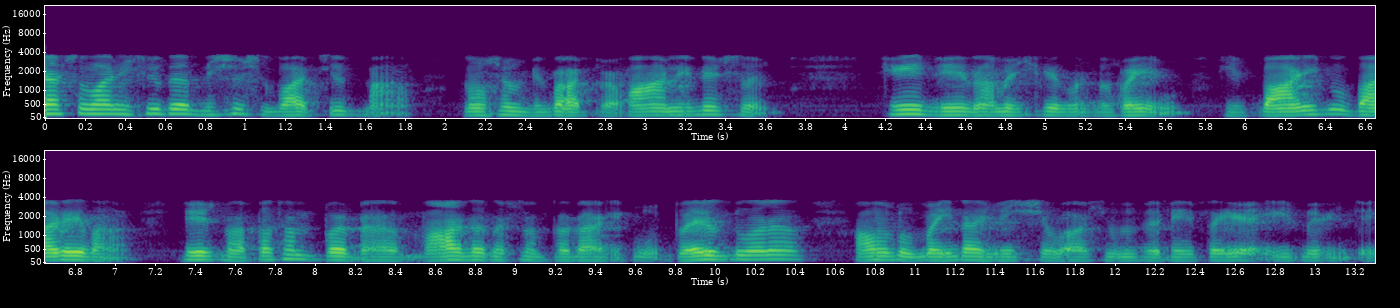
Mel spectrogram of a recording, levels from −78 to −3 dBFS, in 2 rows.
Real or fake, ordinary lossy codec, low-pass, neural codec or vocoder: fake; none; 3.6 kHz; autoencoder, 22.05 kHz, a latent of 192 numbers a frame, VITS, trained on one speaker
